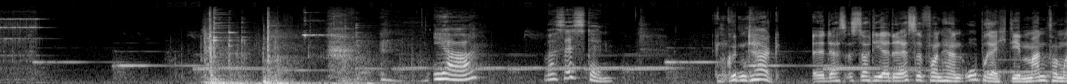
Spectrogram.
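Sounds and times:
doorbell ringing: 0.0 - 0.9, 1.9 - 7.2
speech: 3.8 - 6.2, 7.2 - 10.6.

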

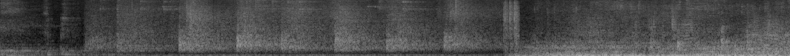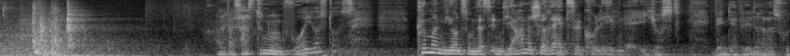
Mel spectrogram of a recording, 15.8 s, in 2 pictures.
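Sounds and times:
door closing: 0.8 - 9.6
speech: 10.2 - 15.7.

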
